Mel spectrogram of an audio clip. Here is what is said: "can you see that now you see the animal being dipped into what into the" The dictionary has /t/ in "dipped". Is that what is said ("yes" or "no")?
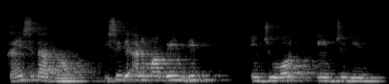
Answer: no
